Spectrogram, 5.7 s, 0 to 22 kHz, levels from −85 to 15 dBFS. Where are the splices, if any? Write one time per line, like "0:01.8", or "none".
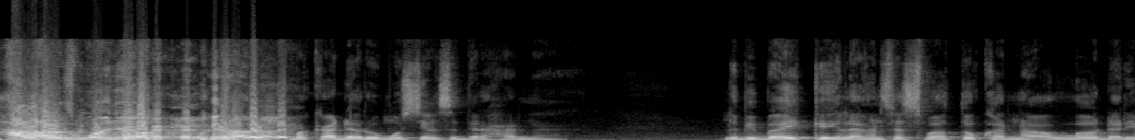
0:01.4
